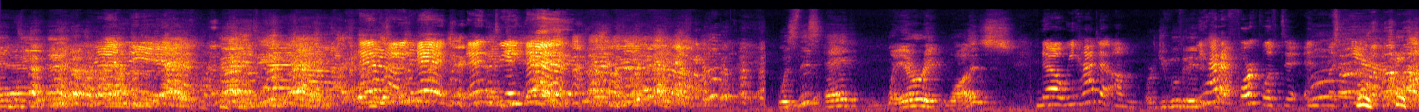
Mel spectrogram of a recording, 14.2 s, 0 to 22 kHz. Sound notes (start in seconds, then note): 5.4 laughing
